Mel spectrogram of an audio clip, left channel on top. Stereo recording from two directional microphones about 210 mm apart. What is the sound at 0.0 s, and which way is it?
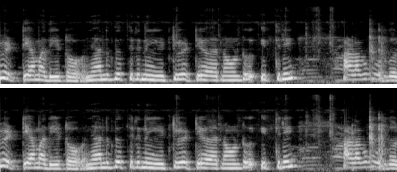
Speech, 55° left (ahead or behind).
